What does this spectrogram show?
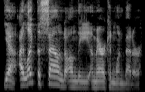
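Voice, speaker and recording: A man's voice: mid-range voice, very animated, normal speed, fairly bright tone. A man co-hosting a casual podcast, chatting with nostalgic enthusiasm and restarting his sentences often. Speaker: podcast co-host. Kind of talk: casual chat.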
